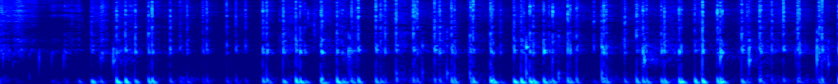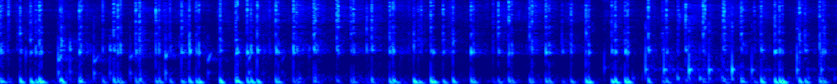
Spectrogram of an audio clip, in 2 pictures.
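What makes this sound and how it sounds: Fingertips scratch and tap a round, shallow woven bamboo tray tilted close to the microphone. The result is a dense, irregular stream of quick, dry, boomy thumps with a rough scratchy texture, while a faint steady tone hums in the background throughout.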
